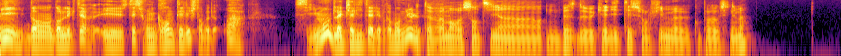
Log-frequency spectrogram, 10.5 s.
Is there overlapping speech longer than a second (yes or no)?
no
